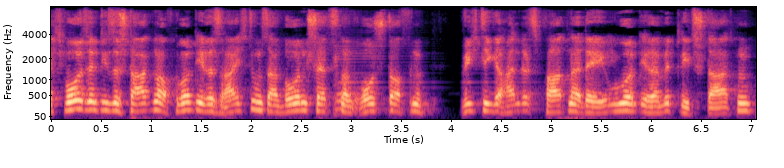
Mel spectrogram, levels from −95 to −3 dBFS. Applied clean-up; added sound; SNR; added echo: neural mask model DeepFilterNet 3.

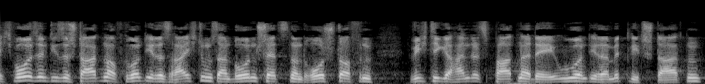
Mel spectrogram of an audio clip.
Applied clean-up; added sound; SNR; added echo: none; none; none; none.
